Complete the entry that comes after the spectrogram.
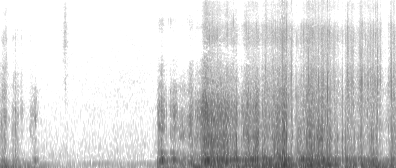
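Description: Fingertips and nails scratch the top and sides of a black foam windscreen on a microphone. After about two seconds of near-quiet, a dense, close, rough scratching rises with a low rumbling body and brighter crackle, continuing steadily to the end.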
